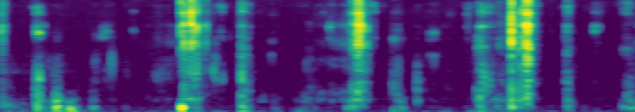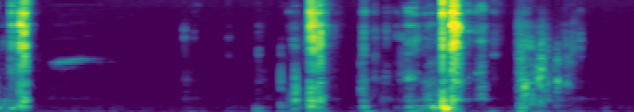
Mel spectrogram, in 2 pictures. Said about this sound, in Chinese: 我觉得很有特点，它有那个，你有听到那个呲啦啦啦的声音？怎么会拆薯片？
